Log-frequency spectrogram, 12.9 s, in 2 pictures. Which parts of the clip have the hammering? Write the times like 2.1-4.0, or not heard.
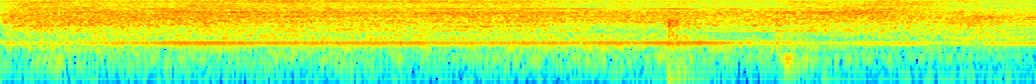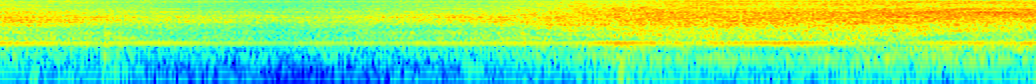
not heard.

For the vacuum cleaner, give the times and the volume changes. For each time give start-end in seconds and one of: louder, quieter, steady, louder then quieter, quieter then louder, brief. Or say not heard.
0.0-12.9 quieter then louder.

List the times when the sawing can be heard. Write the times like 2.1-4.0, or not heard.
0.0-3.5.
